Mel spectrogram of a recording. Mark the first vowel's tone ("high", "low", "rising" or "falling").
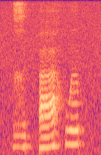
low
